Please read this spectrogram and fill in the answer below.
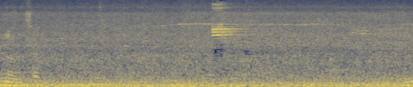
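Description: Street traffic: steady engine and road noise, with a short high-pitched beep about two seconds in.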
